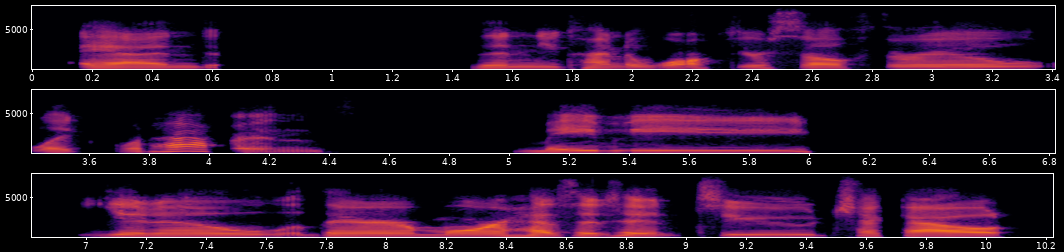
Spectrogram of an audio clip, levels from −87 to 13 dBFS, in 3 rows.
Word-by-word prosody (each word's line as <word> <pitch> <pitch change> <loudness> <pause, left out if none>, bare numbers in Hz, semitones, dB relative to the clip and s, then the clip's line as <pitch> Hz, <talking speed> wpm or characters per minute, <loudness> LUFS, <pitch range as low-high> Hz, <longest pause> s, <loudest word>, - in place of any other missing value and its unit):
And 155 -3 +1 0.9
then 165 -1 -3
you 160 - -6
kinda 180 +1 -3
walk - - -1
yourself 165 -1 -2
through, 185 0 -2
like, 165 +1 -5
"What 195 +1 -7
happen?" 265 0 -1 0.6
Maybe, 185 +3 -2 0.9
you 185 -1 0
know, 175 +1 -1
they're 170 -1 +1
more 175 +1 +4
hesitant 170 -1 +2
to 170 -5 -4
check 180 -2 -4
out 165 -1 +7
175 Hz, 110 wpm, -24 LUFS, 165-185 Hz, 0.9 s, out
